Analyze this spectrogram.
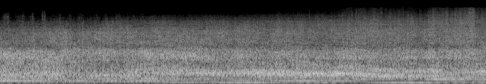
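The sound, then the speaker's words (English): A large propeller water bomber, called the largest bucket of water in the world and based on Sprout Lake, drones steadily and loudly, its engines giving a low, constant roar with humming tonal bands and a broad rushing wash on top. No voices are heard. “Nope, we don't need the largest bucket of water in the world.”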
